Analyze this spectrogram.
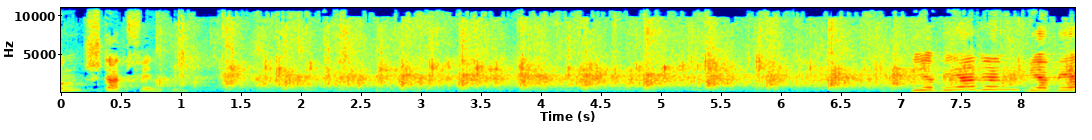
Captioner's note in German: Beifall CDU und BÜNDNIS 90/DIE GRÜNEN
